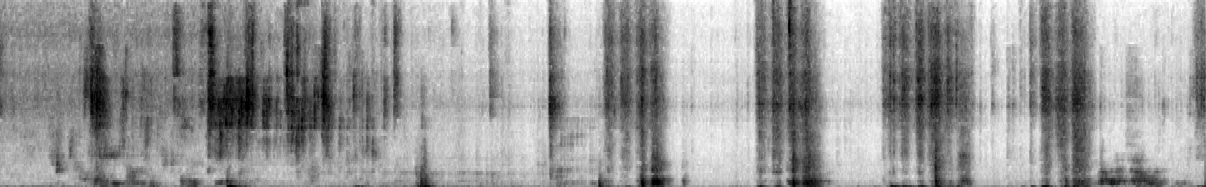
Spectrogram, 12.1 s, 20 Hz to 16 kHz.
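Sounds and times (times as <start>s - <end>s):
knife slicing onion on board: 6.0s - 6.8s, 7.6s - 11.0s.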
